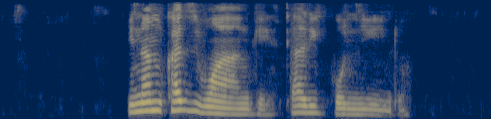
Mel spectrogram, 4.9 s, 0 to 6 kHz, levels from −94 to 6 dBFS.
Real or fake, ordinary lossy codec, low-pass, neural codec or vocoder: fake; AAC, 32 kbps; 5.4 kHz; codec, 16 kHz, 4.8 kbps, FACodec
